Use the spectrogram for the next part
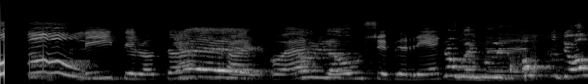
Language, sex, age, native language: Icelandic, male, 11, Icelandic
